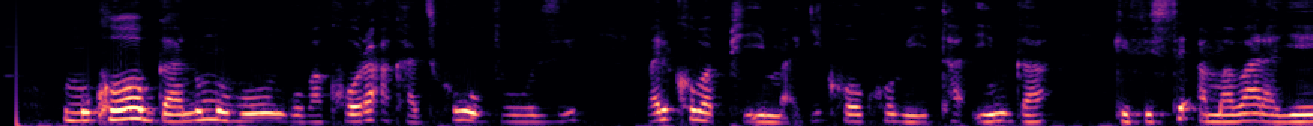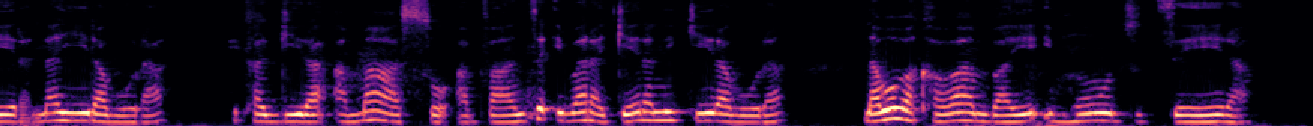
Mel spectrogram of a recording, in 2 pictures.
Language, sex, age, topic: Rundi, female, 18-24, agriculture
